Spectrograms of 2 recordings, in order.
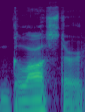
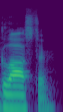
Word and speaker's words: Gloucester: to jail bro yeah that's crazy apparently it's pronounced Gloucester Gloucester you got it right oh we got the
